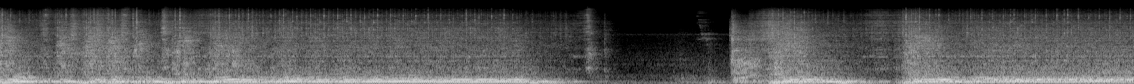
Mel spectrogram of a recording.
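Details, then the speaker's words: 1963 Chevrolet C10 that had been flooding, just after a new carburetor was fitted: engine catches after a brief stall into a slightly uneven idle; rough idle still needing carburetor idle adjustment. "a she runs she needs a little adjusting I think the old door gasket just bit I don't see nothing leaking"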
